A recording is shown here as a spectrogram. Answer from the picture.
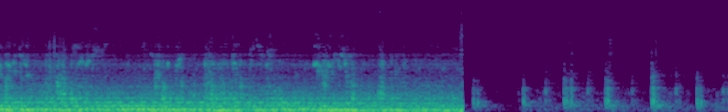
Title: How Wheel Bearing Sounds When It Goes Bad and How to Check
